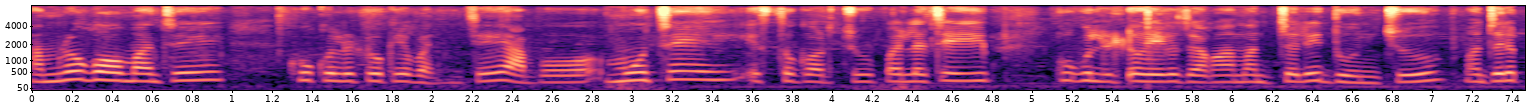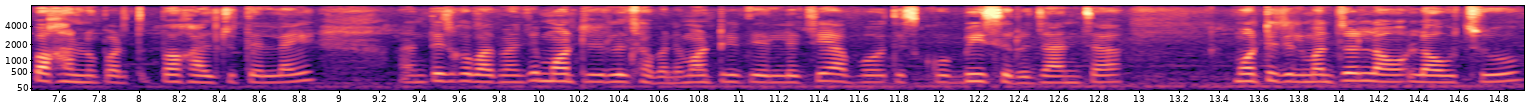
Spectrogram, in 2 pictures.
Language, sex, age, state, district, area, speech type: Nepali, female, 30-45, West Bengal, Jalpaiguri, rural, spontaneous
